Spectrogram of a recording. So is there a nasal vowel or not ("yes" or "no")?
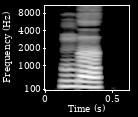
no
